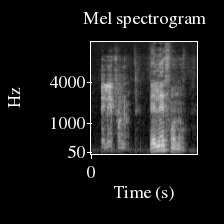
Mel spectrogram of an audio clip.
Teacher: the accent is on the second syllable where you have the accent already shown on the letter over the letter E.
